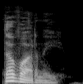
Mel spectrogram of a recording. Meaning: 1. commodity 2. goods, freight 3. trade
- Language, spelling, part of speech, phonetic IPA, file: Russian, товарный, adjective, [tɐˈvarnɨj], Ru-товарный.ogg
